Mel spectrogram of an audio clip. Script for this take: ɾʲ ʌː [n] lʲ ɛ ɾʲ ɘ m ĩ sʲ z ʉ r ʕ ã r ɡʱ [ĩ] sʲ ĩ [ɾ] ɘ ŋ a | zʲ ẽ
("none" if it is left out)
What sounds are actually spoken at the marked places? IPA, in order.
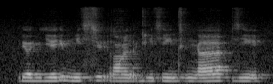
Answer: nʲ, ĩ, dʱ

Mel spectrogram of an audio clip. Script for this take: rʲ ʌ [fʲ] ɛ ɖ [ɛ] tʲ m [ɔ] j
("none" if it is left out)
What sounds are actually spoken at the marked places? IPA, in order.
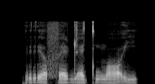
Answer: f, ɛ, ɔ

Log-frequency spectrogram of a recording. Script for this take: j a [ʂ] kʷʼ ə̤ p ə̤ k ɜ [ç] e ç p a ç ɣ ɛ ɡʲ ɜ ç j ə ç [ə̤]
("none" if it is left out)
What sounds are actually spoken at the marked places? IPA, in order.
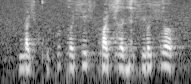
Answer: ç, ç, ə

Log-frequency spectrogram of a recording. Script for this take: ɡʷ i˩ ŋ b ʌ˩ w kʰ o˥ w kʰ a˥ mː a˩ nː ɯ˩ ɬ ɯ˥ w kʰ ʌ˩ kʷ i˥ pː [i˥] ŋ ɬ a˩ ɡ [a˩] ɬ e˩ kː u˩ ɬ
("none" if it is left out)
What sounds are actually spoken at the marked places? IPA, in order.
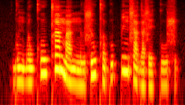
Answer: i˥, a˩

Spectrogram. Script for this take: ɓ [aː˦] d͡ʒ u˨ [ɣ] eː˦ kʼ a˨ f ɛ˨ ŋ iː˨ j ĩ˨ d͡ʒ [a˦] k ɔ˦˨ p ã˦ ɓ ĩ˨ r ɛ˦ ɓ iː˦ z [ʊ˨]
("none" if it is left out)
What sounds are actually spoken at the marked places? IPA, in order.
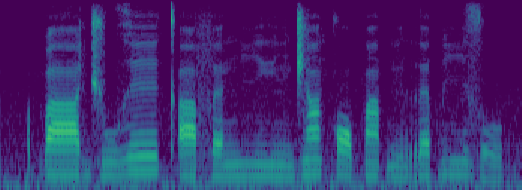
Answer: aː˨, ɣ, ã˦, ʊ˨

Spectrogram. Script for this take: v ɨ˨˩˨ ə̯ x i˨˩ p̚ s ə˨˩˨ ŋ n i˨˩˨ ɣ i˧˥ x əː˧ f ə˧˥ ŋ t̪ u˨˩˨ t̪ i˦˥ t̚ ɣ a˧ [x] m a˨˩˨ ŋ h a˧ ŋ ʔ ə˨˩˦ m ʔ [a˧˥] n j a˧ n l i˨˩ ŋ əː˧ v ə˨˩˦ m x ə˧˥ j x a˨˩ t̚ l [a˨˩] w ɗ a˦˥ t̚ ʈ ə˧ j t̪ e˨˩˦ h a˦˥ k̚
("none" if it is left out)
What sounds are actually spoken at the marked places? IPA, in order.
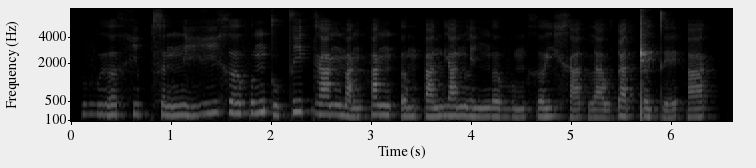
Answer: ŋ, a˨˩˦, a˨˩

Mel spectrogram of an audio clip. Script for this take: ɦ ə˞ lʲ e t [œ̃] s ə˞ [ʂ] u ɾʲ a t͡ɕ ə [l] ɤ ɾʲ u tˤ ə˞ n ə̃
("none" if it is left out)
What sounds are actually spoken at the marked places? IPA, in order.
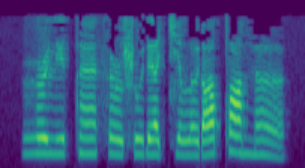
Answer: ɛ̃, ʂ, l

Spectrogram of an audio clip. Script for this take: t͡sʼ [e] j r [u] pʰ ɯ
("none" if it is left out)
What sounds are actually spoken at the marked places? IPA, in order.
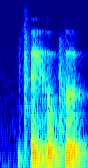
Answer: e, u

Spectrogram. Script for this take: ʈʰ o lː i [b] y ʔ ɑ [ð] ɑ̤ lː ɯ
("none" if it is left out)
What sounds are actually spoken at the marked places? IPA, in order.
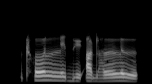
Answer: b, ɖ

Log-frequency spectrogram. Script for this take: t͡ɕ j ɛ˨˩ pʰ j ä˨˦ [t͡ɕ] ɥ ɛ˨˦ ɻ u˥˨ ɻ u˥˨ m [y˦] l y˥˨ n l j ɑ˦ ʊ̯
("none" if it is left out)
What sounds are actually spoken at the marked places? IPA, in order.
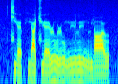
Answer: t͡ɕ, y˦

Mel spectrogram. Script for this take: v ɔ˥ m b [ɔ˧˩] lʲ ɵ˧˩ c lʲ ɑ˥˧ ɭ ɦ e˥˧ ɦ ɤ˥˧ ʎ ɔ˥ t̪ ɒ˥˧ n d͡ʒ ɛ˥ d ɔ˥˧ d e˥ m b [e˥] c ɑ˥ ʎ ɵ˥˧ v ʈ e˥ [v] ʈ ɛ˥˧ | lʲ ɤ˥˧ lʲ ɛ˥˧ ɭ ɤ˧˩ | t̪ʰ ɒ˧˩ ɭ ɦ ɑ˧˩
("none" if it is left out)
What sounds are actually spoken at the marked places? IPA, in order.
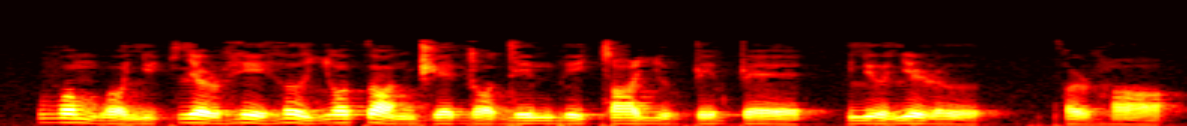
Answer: ɔ˧˩, e˥˧, v

